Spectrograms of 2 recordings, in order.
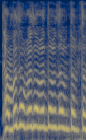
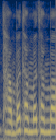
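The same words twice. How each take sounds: First: High, loud, urgent yell of थांबा; sudden loud shout. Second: Said in the usual way. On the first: Acted. Krishna suddenly yells at Dushyant to stop the car, loud urgent shout. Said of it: "Krishna अचानक जोरात ओरडते". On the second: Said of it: "आवाज ऐकून".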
